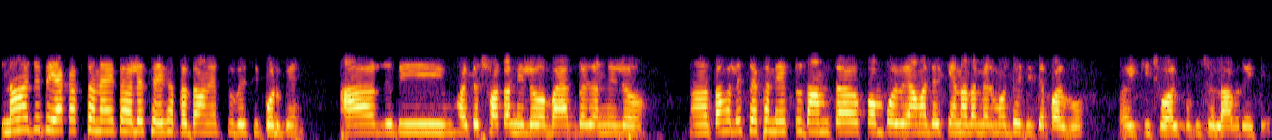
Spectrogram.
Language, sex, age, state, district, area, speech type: Bengali, female, 30-45, West Bengal, Murshidabad, rural, conversation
